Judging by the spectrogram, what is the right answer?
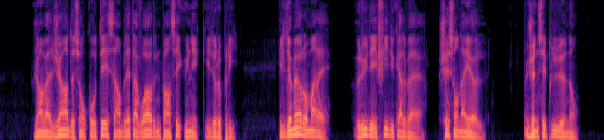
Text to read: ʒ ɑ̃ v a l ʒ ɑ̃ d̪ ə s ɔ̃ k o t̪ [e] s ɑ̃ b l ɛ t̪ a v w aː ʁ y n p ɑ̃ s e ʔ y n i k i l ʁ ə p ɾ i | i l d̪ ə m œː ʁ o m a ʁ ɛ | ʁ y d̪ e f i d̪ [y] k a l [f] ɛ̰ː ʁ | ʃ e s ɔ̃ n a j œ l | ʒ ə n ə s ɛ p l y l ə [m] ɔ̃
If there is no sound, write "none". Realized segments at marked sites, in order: e, y, v, n

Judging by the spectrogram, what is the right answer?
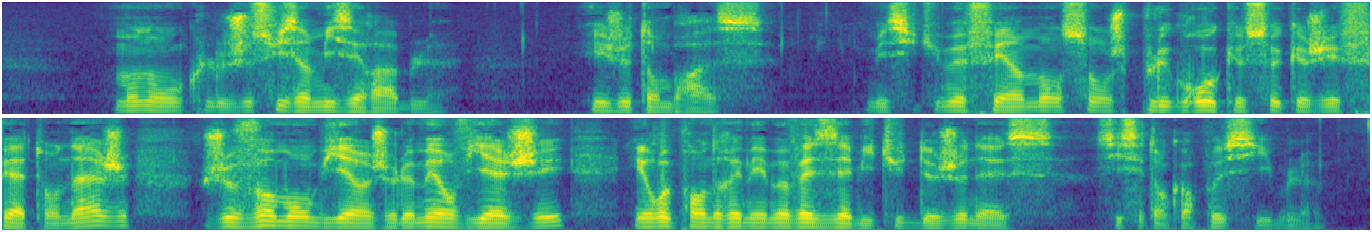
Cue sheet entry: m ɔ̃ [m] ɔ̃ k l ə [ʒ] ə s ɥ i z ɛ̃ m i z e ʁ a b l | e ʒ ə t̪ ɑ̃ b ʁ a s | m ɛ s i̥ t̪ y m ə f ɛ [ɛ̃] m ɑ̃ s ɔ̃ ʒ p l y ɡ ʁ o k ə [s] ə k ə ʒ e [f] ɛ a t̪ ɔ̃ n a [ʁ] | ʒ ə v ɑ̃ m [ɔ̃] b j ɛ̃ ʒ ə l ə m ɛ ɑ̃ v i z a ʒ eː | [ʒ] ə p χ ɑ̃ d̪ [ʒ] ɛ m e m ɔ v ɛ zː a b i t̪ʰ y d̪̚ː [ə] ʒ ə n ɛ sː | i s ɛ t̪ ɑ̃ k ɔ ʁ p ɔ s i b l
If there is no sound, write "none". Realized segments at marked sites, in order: n, ʒ, ɛ̃, s, f, ʒ, ɔ̃, ʁ, ʁ, ə

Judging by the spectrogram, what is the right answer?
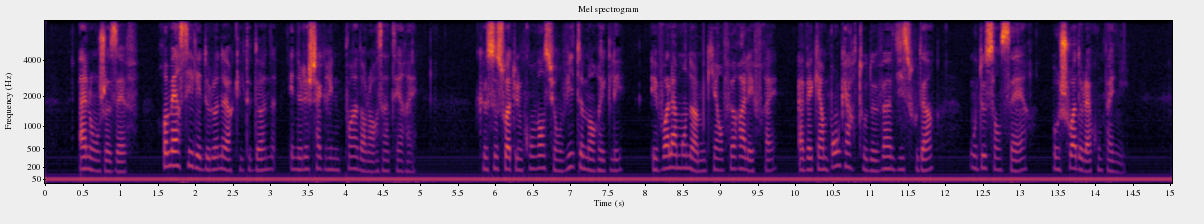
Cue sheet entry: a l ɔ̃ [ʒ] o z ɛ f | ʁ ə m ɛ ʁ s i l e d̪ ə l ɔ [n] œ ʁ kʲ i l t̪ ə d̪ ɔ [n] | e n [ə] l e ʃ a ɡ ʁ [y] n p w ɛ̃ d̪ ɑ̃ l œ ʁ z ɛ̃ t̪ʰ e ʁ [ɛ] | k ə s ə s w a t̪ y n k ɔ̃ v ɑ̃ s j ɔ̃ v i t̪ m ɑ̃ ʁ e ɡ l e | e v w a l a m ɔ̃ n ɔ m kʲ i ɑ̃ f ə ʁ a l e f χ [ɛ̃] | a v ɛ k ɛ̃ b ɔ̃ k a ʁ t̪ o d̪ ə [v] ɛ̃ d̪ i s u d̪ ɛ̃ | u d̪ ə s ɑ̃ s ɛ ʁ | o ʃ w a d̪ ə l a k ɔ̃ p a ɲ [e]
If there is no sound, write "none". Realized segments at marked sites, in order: ʒ, n, n, ə, i, ɛ, ɛ, v, i

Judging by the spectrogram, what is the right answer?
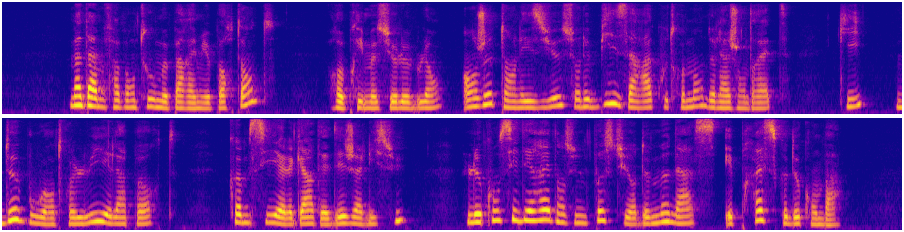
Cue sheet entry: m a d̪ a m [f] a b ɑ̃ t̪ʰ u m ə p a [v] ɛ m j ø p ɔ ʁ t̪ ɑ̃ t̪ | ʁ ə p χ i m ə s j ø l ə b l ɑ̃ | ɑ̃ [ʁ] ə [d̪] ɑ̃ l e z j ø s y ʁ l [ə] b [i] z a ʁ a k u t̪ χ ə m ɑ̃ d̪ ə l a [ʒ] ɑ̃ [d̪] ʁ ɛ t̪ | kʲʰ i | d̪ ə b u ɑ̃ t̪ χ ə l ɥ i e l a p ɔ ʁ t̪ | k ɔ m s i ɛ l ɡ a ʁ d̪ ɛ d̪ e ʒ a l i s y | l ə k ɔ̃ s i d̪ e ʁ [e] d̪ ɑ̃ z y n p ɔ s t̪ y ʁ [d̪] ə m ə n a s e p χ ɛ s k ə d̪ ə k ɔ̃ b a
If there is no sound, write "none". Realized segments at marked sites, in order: f, ʁ, ʒ, t̪, ə, i, ʒ, d̪, ɛ, d̪

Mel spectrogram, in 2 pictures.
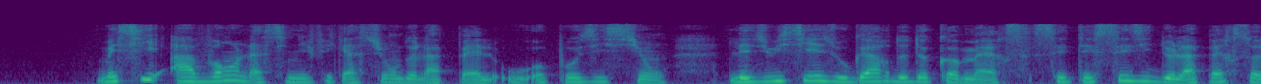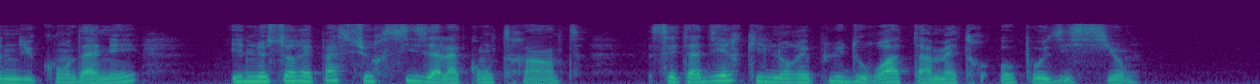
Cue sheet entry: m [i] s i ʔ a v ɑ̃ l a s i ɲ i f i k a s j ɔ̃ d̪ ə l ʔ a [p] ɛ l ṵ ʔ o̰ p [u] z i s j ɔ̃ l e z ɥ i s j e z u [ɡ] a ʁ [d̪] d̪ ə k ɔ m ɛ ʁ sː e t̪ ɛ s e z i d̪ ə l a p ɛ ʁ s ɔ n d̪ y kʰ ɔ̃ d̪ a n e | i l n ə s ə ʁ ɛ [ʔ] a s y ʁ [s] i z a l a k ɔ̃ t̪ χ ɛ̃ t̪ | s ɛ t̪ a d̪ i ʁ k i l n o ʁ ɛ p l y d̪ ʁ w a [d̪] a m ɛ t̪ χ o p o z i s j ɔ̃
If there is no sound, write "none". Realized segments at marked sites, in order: ɛ, p, o, ɡ, d̪, p, s, t̪

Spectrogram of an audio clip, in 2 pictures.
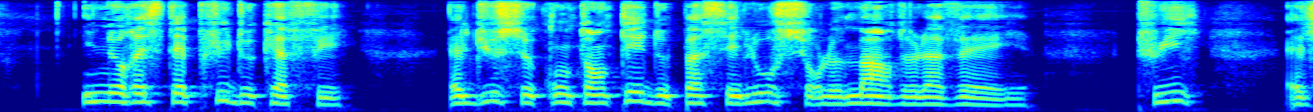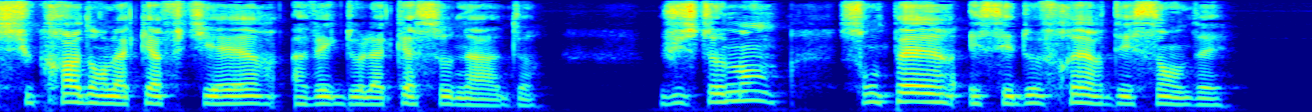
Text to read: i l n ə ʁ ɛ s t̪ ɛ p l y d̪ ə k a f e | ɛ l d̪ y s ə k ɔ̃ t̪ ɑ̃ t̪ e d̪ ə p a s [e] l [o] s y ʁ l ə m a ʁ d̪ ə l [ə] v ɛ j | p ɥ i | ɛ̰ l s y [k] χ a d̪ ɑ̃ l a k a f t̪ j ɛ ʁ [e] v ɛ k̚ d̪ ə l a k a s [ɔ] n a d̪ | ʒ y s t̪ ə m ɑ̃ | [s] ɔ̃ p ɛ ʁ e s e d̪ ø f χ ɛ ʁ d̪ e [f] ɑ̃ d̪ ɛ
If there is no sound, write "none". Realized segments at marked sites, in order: e, o, a, k, a, ɔ, s, s

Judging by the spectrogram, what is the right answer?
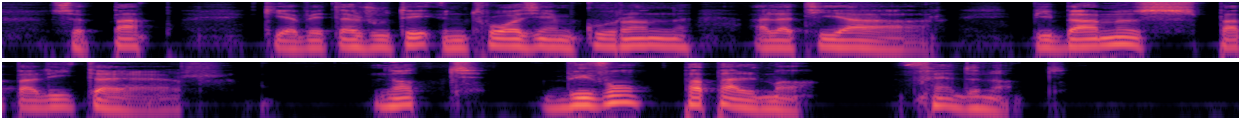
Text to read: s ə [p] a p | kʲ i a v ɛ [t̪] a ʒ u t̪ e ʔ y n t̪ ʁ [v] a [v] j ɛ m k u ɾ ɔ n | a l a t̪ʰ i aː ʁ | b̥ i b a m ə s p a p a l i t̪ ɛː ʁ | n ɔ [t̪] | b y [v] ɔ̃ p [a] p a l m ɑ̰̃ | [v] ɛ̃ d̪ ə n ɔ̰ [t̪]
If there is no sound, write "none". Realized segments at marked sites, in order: p, t̪, w, z, t̪, v, a, f, t̪

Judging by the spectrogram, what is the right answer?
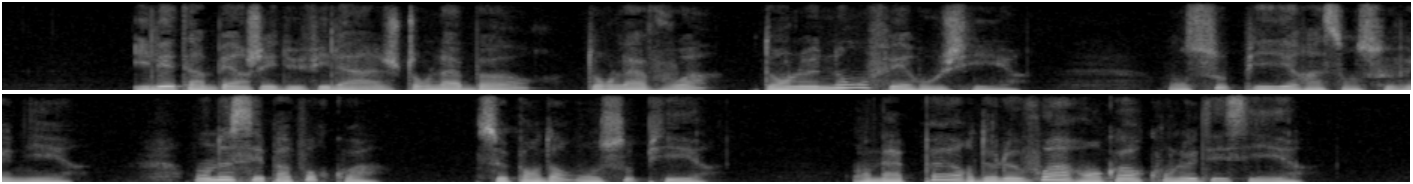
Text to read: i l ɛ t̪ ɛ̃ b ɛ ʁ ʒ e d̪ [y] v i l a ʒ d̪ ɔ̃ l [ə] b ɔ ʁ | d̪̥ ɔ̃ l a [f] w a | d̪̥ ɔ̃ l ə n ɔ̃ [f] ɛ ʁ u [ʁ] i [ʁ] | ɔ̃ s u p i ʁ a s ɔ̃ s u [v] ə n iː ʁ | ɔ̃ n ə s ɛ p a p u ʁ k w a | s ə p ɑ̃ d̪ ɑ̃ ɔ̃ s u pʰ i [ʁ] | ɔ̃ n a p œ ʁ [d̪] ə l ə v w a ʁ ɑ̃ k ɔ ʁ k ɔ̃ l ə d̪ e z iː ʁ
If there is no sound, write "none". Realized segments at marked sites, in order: y, a, v, f, ʒ, ʁ, v, ʁ, d̪

